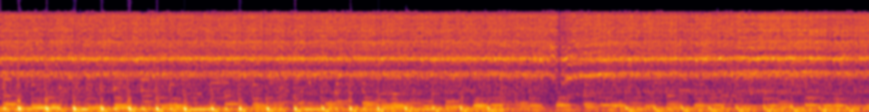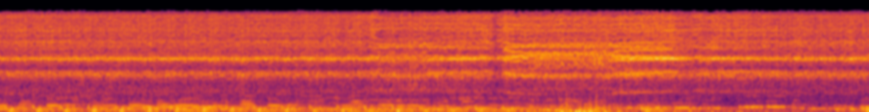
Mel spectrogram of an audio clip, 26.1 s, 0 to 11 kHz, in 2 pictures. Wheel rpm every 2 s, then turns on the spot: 160, 160, 160, 160, 150, 160, 160, 160, 160, 160, 160, 160, 160.
none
